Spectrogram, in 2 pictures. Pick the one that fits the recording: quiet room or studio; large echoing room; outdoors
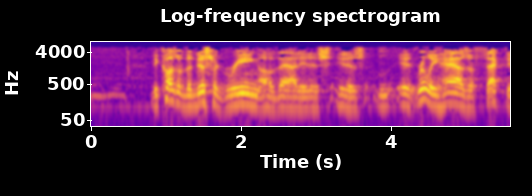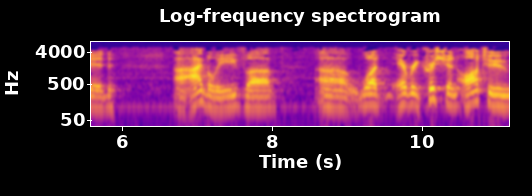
large echoing room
